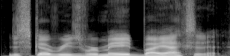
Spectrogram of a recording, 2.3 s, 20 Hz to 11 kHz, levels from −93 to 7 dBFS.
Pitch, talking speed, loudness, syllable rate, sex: 135 Hz, 130 wpm, -16 LUFS, 5.4 syllables/s, male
